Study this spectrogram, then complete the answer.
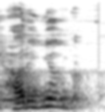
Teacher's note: ਜੋ ਤੁਸੀਂ ਦੇਖੋ ਵੀ ਅਖੀਰ ਦੇ ਉੱਤੇ ਐੜਾ ਅੱਖਰ ਸਵਰ ਆਇਆ, ਉਹਦੇ ਉੱਪਰ ਜੋ ਟਿੱਪੀ ਦੀ ਮਾਤਰਾ ਆਈ ਹੈ ਉਸ ਦਾ ਨਾਸਕੀ ਉਚਾਰਨ ਕਰਾਂਗੇ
